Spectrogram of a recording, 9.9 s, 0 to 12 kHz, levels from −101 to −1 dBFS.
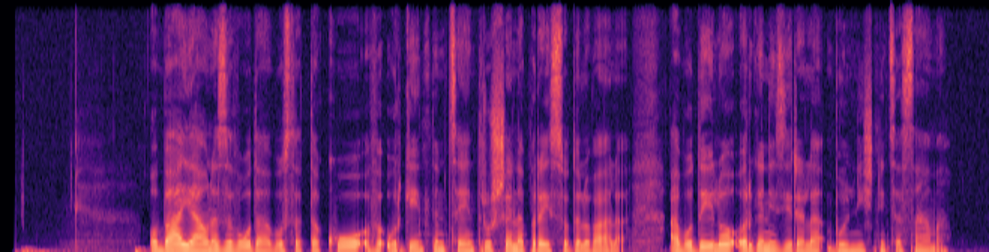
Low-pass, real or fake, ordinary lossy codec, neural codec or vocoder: none; real; none; none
